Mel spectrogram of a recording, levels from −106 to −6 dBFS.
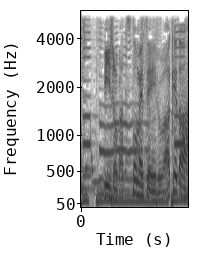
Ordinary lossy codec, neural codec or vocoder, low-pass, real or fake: none; none; 5.4 kHz; real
